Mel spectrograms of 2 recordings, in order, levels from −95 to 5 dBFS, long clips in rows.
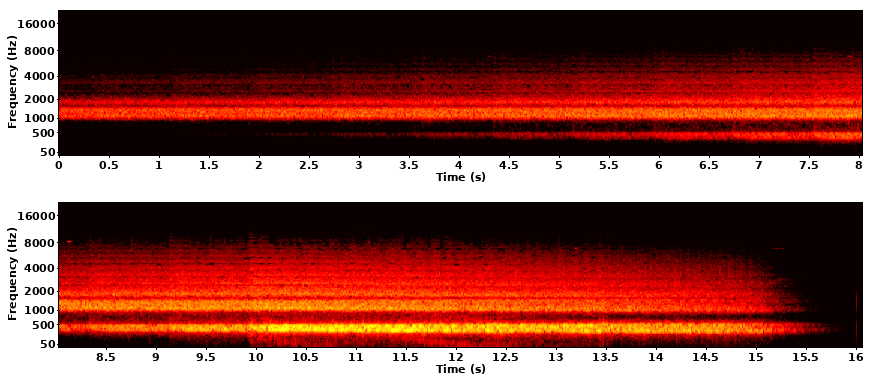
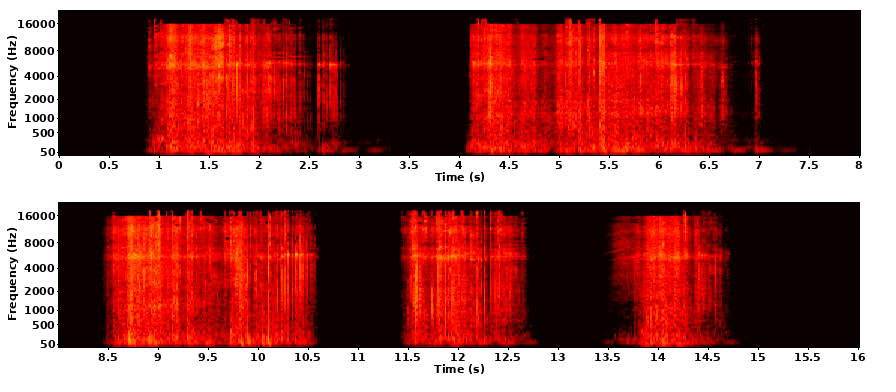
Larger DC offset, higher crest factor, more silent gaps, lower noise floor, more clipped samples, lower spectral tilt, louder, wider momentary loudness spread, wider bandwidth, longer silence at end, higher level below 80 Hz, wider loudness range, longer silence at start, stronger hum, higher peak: neither; second, 18 dB vs 28 dB; neither; second, -74 dBFS vs under -90 dBFS; neither; first, -4 dB/octave vs 0.5 dB/octave; first, -28 LUFS vs -31 LUFS; first, 20 LU vs 16 LU; second, 8.6 kHz vs 19 kHz; second, 0.8 s vs 1.4 s; second, -82 dBFS vs -70 dBFS; first, 17 LU vs 6 LU; second, 0 s vs 0.9 s; neither; second, -12 dBFS vs -8 dBFS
